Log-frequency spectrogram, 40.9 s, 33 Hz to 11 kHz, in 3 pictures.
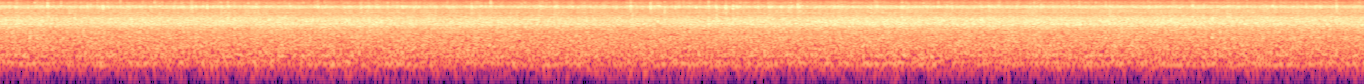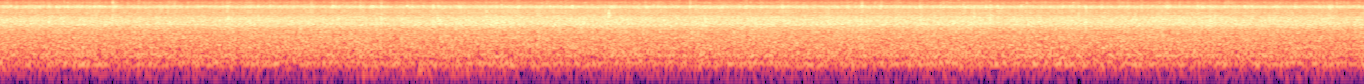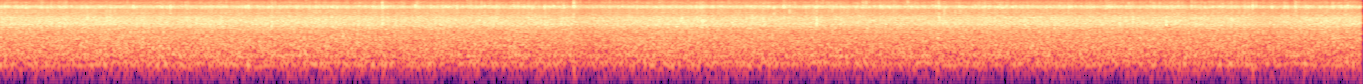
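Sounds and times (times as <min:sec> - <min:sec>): rainwater gurgling: 0:00.0 - 0:40.9
steady rain falling: 0:00.0 - 0:40.9.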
